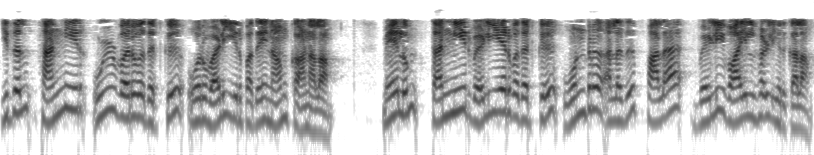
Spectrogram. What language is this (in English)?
Tamil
